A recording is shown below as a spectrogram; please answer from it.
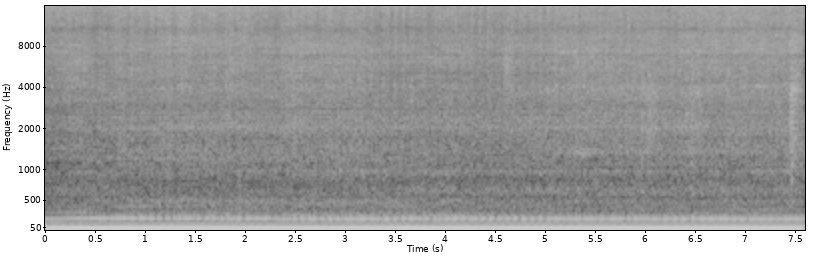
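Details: Volvo B230 redblock engine driven with no oil pressure after already 10 minutes knocking: heavy, fast big-end knock under a loud, labouring run with heavy exhaust smoke, close to seizing.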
